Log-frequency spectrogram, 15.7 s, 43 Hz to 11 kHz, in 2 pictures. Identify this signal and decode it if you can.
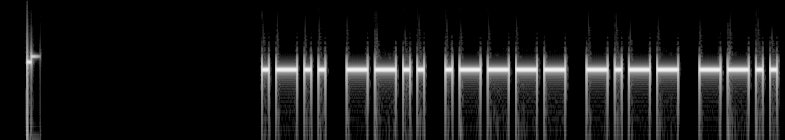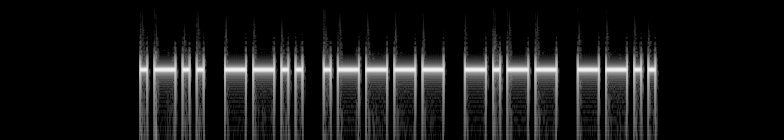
Morse code, heard as a keyed tone, about 17 wpm, 700 Hz. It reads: LZ1YZ LZ1YZ
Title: DXCC-100 Call Signs - 5 Characters - Repeated 2x - 17wpm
